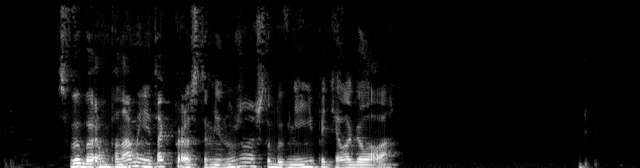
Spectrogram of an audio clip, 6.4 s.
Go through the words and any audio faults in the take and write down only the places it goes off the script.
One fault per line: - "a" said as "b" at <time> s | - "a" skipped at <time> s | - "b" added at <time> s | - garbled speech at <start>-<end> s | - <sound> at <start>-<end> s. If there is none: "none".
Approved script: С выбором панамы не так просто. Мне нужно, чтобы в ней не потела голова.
none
